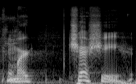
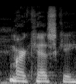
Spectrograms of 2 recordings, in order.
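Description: First: The ch is said as a ch sound. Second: The ch is said as a k sound. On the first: The speaker calls it wrong. "because it looks like Marcheschi" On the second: The speaker calls it right. "in Italian, the CH is a K"

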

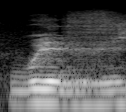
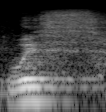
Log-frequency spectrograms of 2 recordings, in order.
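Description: First: The th sound is voiced, with vocal cords buzzing. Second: The th sound is voiceless, with no vocal buzz. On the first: The next word starts with a voiced sound. "le son T H, lui, doit être vocalique" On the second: The next word starts with a voiceless sound. "non vocalique sur le son T H"

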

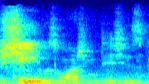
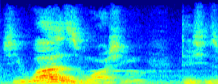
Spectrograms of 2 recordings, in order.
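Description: First: The word 'she' is stressed. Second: The word 'was' is stressed. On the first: It was the girl in particular who did it. "Clearly means that the girl in particular was washing dishes" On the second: It was happening in the past. "means that it was happening in the past"

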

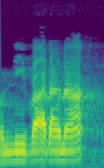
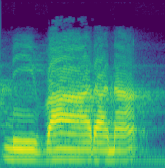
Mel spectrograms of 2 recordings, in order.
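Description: First: The second syllable has a short ah vowel. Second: The second syllable has a long ah vowel. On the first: The speaker calls it right. "The second is a short ah" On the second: The speaker calls it wrong. "Not nivarana, like I sometimes say it. ... not a long ah"

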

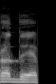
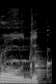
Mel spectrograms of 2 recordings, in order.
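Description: First: The name is said with a Russian pronunciation. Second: The name is said with an Australian pronunciation. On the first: This is how local users say it. "а мы говорим Rode" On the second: This is how the company's own people say it. "а они говорят, что Rode"

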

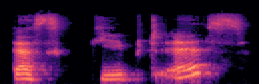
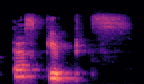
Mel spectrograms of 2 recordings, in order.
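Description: First: Es is said as its own separate syllable. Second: Es is contracted onto gibt as an s. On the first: The speaker calls it wrong. "But nobody I know says that" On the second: The speaker calls it right. "And we can use a contraction"

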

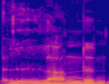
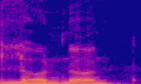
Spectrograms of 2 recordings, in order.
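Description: First: London is said with a put-on English accent. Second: London is said with a plain German accent.

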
